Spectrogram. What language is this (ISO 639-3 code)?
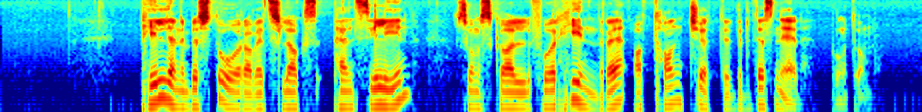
nor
